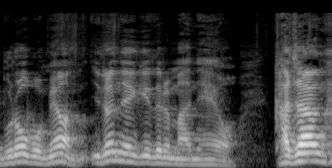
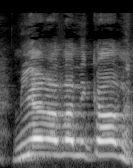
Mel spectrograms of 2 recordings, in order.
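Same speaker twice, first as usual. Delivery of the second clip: very high, loud, accusing, blaming yell; 12 semitones higher, 8 dB louder than usual. Demonstrating an apology to an eldest daughter said the wrong way: shouted, blaming apology. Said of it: "좀 큰 소리를 칠 테니까 놀라지 마십시오 ... 이 말하는 투가 비난조였거든요".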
